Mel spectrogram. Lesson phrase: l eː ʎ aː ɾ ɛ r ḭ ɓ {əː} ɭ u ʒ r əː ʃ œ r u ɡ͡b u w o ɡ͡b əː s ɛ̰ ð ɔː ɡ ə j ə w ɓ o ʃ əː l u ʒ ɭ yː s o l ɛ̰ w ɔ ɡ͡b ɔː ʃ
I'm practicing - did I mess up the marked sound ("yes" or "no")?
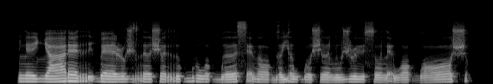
yes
